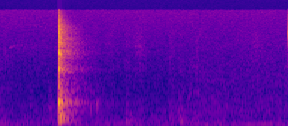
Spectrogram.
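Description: Frigidaire dishwasher being shut after loading detergent: a single sharp click about half a second in.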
